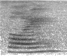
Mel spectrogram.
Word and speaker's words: foreign: यहाँ पर देखिए जी, यहाँ पर rain, fan, rain, foreign, high, thought. In all these words we have seen G is silent before and, before N or before H.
